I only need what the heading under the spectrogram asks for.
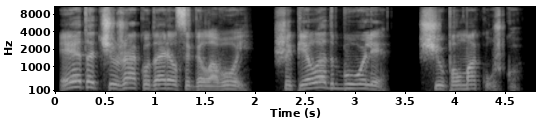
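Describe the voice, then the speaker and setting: A man narrating a fantasy audiobook in a steady storytelling manner. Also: fairly high pitch, normal speed, creaky.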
